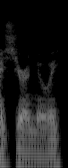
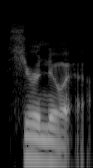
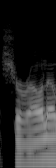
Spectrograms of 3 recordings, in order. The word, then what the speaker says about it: Shiranui: Shiranui. So, before, my dad was talking about this, so the way he pronounced it was like Sharona, which reminded me of this like one song, which was Mai Shiranui.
